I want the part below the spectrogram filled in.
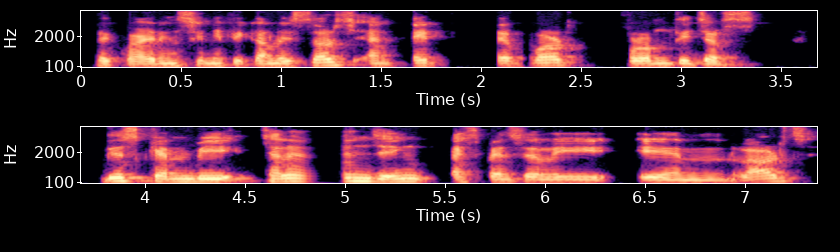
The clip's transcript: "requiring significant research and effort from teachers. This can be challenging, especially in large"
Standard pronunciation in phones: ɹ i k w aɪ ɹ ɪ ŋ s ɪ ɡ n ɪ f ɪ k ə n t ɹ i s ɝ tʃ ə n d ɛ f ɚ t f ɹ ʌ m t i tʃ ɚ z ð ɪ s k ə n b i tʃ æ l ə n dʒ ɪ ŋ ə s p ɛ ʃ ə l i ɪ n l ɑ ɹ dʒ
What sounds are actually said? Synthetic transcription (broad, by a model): ɹ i k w aɪ ɹ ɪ ŋ s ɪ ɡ n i f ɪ k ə n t ɹ i s ɝ tʃ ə n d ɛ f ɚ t f ɹ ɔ m t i tʃ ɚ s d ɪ s k ə n b i tʃ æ l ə n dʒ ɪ ŋ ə s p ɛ s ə l i ɪ n l ɑ ɹ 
